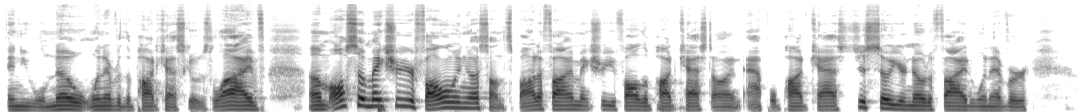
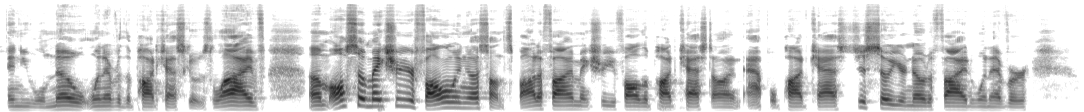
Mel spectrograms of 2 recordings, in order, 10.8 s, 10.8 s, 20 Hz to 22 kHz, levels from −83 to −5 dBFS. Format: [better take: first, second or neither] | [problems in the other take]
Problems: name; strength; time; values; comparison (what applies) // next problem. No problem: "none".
first | thin; very; fading below 900 Hz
